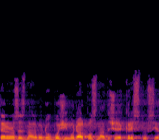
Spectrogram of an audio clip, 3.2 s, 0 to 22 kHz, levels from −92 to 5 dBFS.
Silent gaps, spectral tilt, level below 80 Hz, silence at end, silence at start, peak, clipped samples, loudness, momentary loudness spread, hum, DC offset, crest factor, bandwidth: none; -5 dB/octave; -82 dBFS; 0 s; 0 s; -8 dBFS; under 0.1%; -26 LUFS; 8 LU; none; under 0.1%; 18 dB; 10.5 kHz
